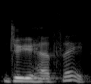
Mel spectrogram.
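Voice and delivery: low, unruffled question; calm heavenly voice. Acted. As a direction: ask calmly from above.

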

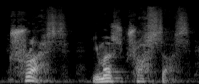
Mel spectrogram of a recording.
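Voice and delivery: put-on half-hearted German accent, slowly; bad German accent. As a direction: imitate a German speaker, badly and slowly. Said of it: "In that exciting German accent that I can't do".

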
